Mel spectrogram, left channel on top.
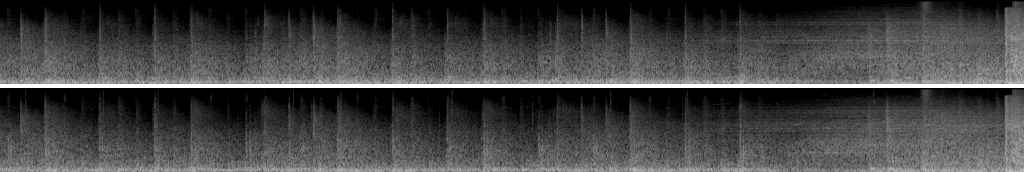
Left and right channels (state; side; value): normal; both; correlation 0.57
